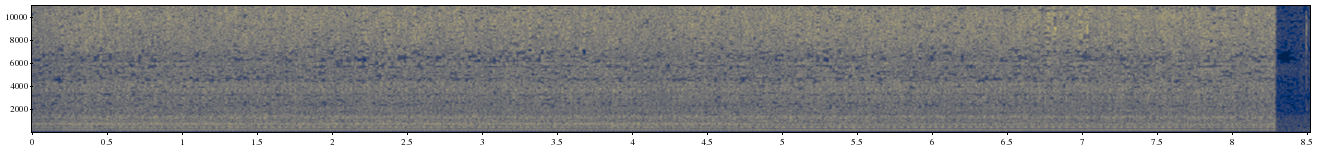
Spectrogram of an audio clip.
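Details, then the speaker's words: Honda CR-V engine running, noise traced from under the car with a stethoscope: a steady mid-pitched hum that does not change pitch. Caused by a worn belt tensioner pulley bearing, which was replaced. "现在我已经听出来，感觉是这个皮的轮这里，或者是粘紧轮有响声。"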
